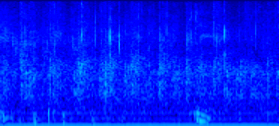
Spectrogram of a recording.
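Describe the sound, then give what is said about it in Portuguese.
A crowd claps steadily in dense, continuous applause to the Lord after a testimony, with a few faint voices mixed in beneath it. “Você pode aplaudir ao Senhor por isso?”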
